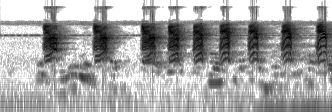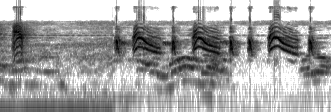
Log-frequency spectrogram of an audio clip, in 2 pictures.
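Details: Long-tailed Shrike (Lanius schach) singing in a quiet village setting: a run of about nine harsh, scratchy notes at a quick steady pace, then rasping, warbled and squeaky phrases, with a faint low hum briefly underneath.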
